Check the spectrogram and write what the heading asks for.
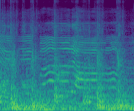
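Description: Afro-Brazilian street percussion ensemble playing a steady drum groove, with a voice singing over it.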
